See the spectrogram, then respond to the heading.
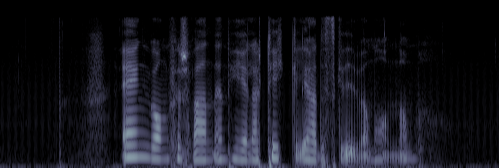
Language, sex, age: Swedish, female, 38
